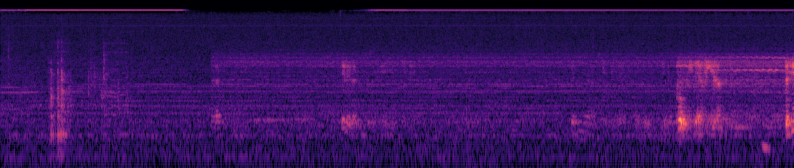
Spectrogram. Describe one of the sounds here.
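Short electronic bursts of beeps and crackles come from an old home computer now and then.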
